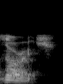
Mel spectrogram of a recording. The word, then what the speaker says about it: Zorich: Just before we go on record, is it pronounced Zorich or Zorich? I just want to make sure I'm pronouncing it right. It's Zorich. Zorich.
